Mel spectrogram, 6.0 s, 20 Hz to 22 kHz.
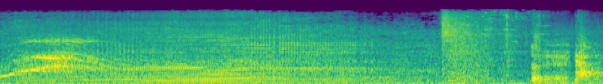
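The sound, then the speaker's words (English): A motorcycle engine revs and roars, its pitch climbing as it speeds up for a stunt jump over 15 buses, then a sudden loud crash with shattering debris and a couple of sharp impacts rattling afterward. No one speaks. “When I make a deposit, I want to jump over 15 buses on a motorcycle into a lion's mouth!”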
